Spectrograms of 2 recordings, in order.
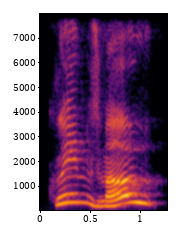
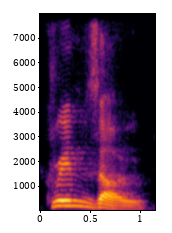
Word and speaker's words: Grimsmo: Grimsmo, that's not how you say it, is it? It's Grimzo.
